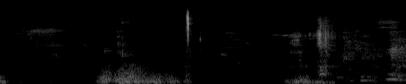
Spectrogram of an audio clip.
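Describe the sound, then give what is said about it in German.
A sharp click followed by two short bursts of low mechanical whirring as the receipt printer of a checkout system prints a receipt after Print is clicked, with brief quiet gaps between them. “ob der Bon ausgedruckt werden soll oder nicht. Soll heißen, würde Jonas jetzt auf Ausdrucken klicken.”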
